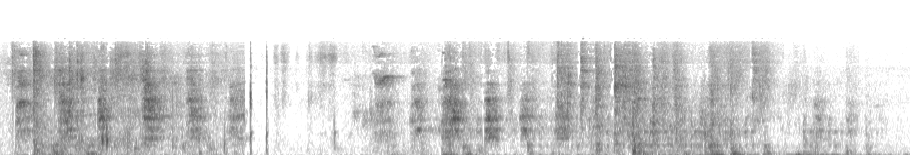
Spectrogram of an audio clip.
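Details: German Shorthaired Pointers spot a cat and break into rapid, excited barking, about two to three barks a second. The barks are uneven and overlapping, with a brief lull near the middle before the barking resumes.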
